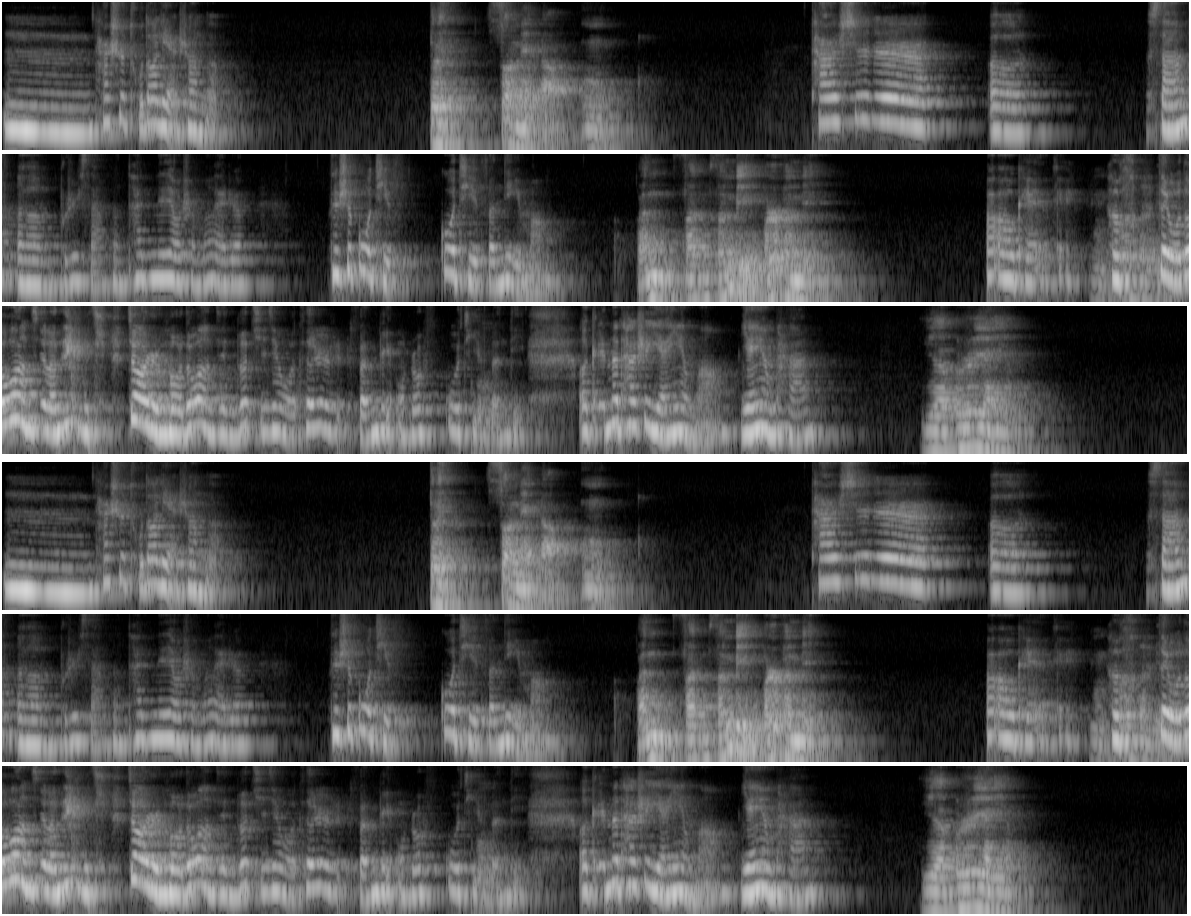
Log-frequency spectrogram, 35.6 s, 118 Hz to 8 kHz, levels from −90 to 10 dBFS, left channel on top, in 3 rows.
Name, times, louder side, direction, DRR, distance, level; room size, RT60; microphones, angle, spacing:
voice 1, 0.0-2.2 8.1-9.3 9.9-10.3 11.4-14.3 15.2-15.9 16.3-17.4 21.7-22.6 22.9-31.9, left 1 dB, 15° left, 6 dB, 0.3 m, -23 dB
voice 2, 4.3-4.6 4.9-6.1 18.2-20.1 22.7-23.5 28.5-28.7 32.9-33.9, right 1 dB, 60° right, 0 dB, 1.5 m, -26 dB
7.6 x 5.8 x 4.4 m, 1.0 s
head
